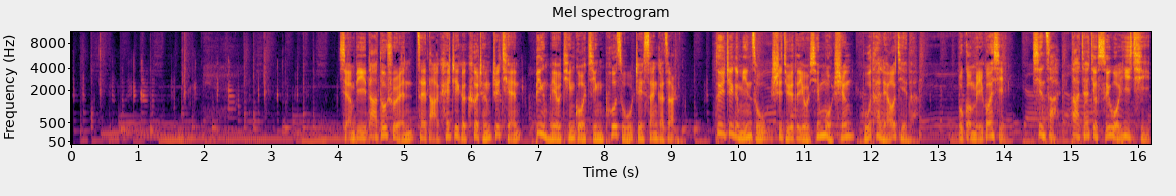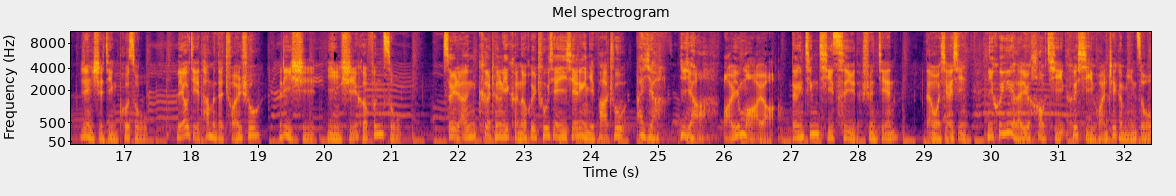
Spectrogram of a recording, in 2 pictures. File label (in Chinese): 男 解说 视频解说, 国语男声配音, 青春时尚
